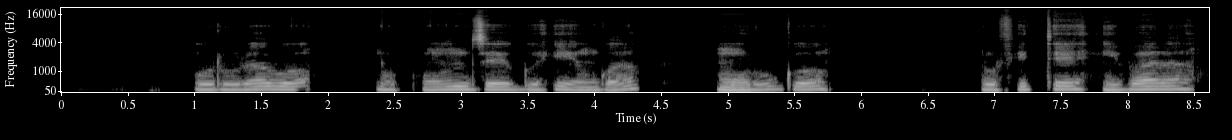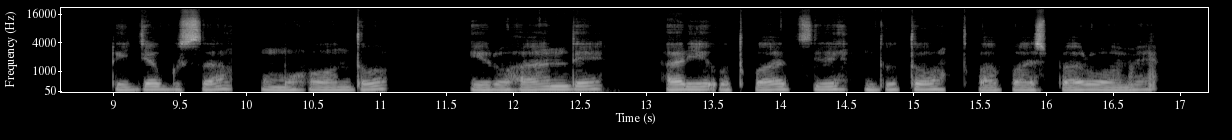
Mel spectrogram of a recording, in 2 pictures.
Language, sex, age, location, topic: Kinyarwanda, female, 25-35, Kigali, agriculture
